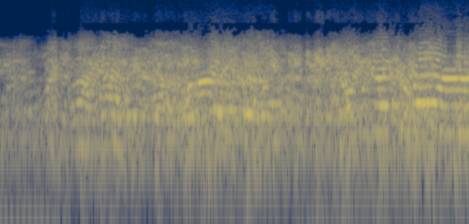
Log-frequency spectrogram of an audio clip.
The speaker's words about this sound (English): It's Sunday morning, a spring morning, and in New York's Pennsylvania Station, a young soldier gazes in awe at the swirling, bumping crowds that mill about him.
